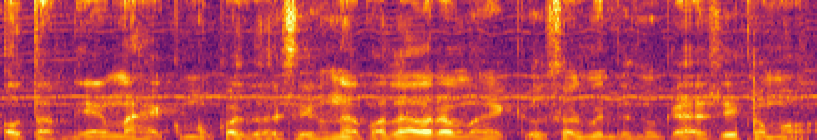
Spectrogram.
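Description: A man's very deep, low pitch with ordinary pitch variation, over noticeable background noise. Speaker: podcast co-host. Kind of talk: casual chat.

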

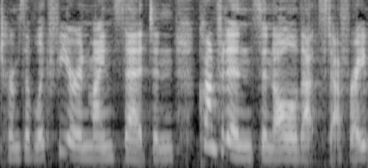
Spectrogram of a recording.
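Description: A woman with a normal speaking voice talks at a fairly quick pace and a medium pitch, with ordinary pitch variation. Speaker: podcast producer. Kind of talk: casual interview.

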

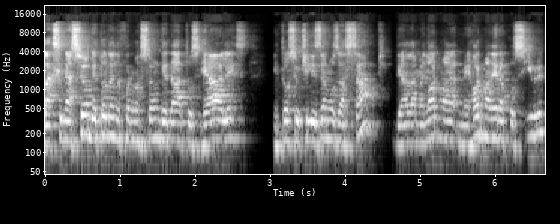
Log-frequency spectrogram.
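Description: Spoken with a Portuguese accent, the delivery has ordinary pitch variation and a moderate pace. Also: man. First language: Portuguese (speaking Spanish). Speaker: software channel partner director. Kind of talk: live-streamed panel talk.

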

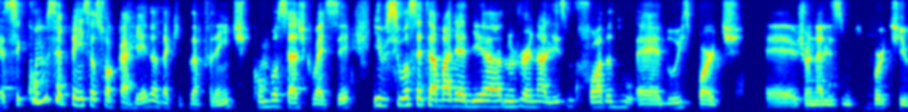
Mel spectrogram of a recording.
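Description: A man's fairly high voice with very wide pitch swings at a fairly quick pace, on a very clean recording with a silent background. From East Zone of São Paulo, Brazil. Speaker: podcast co-host. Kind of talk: casual chat.

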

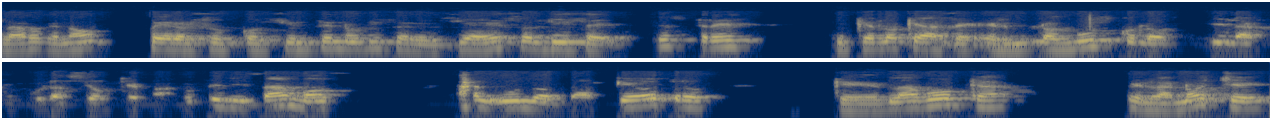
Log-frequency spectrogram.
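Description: A man talks at a moderate pace in a Mexican accent. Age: 40s. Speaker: dentist and dental school lecturer. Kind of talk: casual interview on a live stream.

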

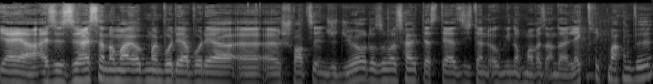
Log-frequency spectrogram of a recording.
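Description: Very fast and with hardly any pauses, a man talks in a Saxon accent at a medium pitch. His tone is bright and sharp, and the recording is very clean with a silent background. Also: ordinary pitch variation. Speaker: film podcast co-host. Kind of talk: casual chat. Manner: halting, with repetitions.

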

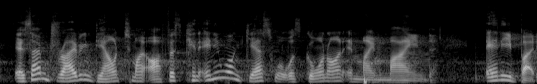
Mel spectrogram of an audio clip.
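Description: With an animated tone and some vocal fry, a man talks at a moderate pace, his fairly high pitch swinging very widely. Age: 40s. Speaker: preacher. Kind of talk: sermon.

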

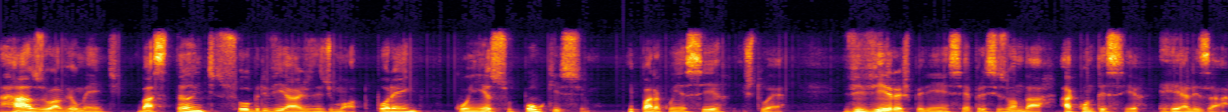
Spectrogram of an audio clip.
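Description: A man talks at a fairly slow pace with lively intonation. His voice is somewhat breathy. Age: 50s. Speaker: travel agent and motorcyclist vlogger. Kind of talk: monologue vlog.

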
